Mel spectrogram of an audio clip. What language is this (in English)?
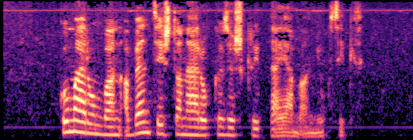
Hungarian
